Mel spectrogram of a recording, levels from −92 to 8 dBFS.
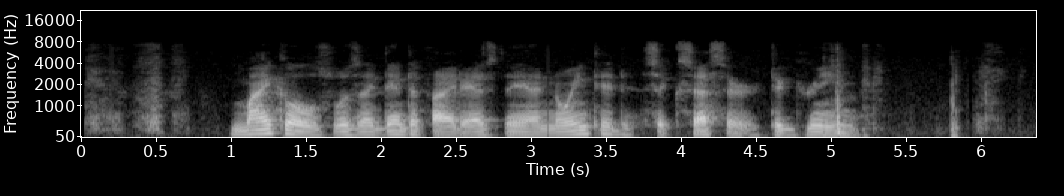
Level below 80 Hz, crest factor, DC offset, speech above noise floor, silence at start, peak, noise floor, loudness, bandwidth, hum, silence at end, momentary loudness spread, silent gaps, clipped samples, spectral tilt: -52 dBFS; 20 dB; under 0.1%; 31 dB; 0.05 s; -2 dBFS; -50 dBFS; -20 LUFS; 7.8 kHz; none; 0.5 s; 23 LU; none; under 0.1%; -9 dB/octave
